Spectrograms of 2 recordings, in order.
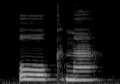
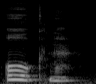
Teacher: «о» в начале слова ударное, поэтому произносим как «о»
